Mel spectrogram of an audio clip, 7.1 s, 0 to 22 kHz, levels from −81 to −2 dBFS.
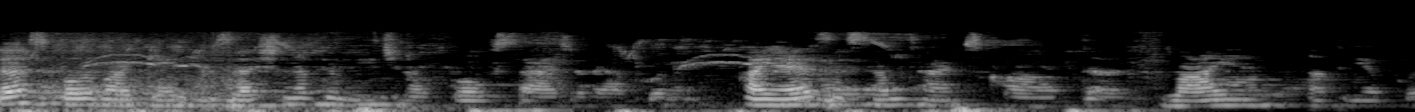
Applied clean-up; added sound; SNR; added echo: classical method WPE with log-MMSE.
